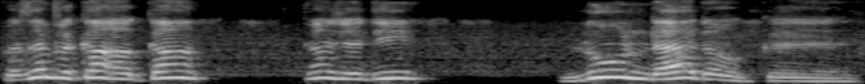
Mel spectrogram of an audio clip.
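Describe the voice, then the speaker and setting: A man teaching a language lesson, explaining rules slowly with many hesitations and drawn-out words. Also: high-pitched, big pitch swings.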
